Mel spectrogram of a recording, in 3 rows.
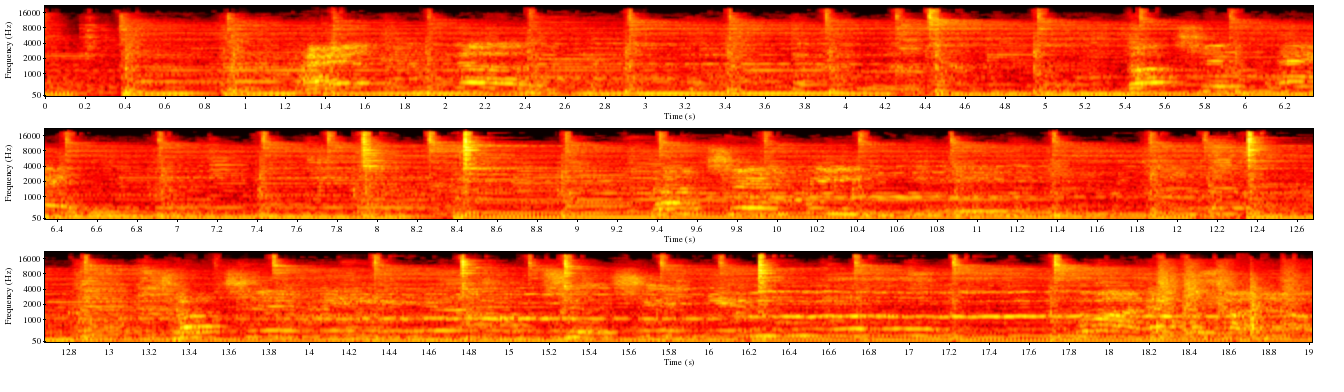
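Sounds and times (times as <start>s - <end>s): live rock band playing: 0.0s - 19.0s
person singing: 1.2s - 4.2s, 9.2s - 19.0s.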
